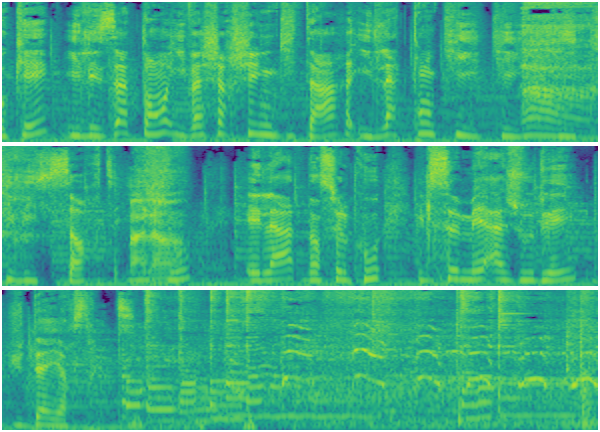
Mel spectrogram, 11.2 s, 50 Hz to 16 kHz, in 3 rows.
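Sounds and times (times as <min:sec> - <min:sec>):
speech: 0:00.0 - 0:08.8
seagulls calling: 0:09.0 - 0:11.1.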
